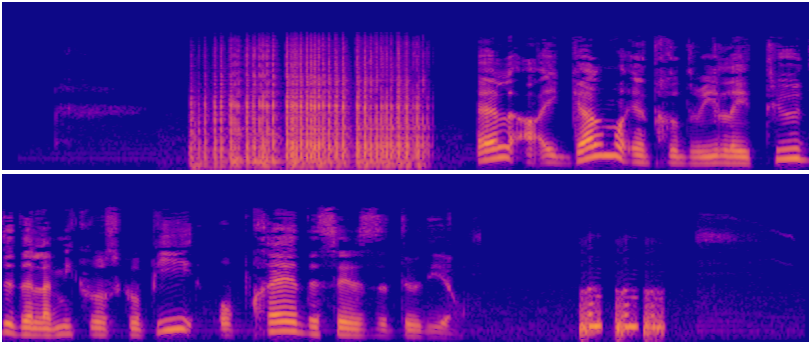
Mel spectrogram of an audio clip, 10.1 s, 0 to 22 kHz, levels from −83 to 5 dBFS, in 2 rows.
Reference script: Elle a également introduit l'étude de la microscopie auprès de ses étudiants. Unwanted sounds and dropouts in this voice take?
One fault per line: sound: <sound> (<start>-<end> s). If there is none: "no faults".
sound: squeak (1.2-2.7 s)
sound: laugh (8.7-9.2 s)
